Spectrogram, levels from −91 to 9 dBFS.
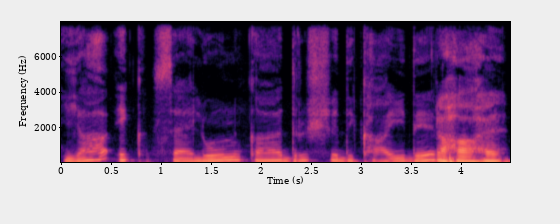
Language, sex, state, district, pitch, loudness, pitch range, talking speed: Hindi, male, Jharkhand, Ranchi, 135 Hz, -21 LUFS, 130-150 Hz, 120 wpm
